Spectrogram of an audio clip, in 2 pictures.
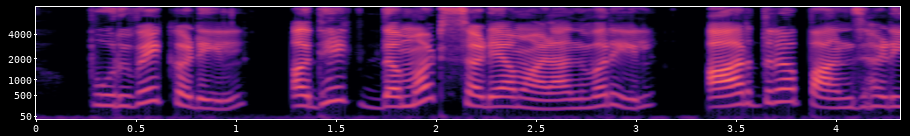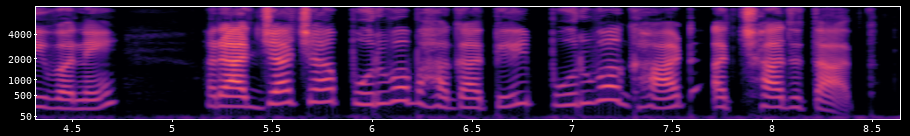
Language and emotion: Marathi, neutral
